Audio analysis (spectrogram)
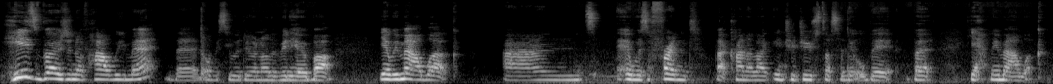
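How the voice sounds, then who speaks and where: A woman's voice: mid-range voice, steady tone, normal speed, a little mellow, a little hiss or hum. A young woman of Somali family hosting a casual couple vlog at home, chatty and rambling, with lots of fillers and laughter. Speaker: vlog host. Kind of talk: casual chat.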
